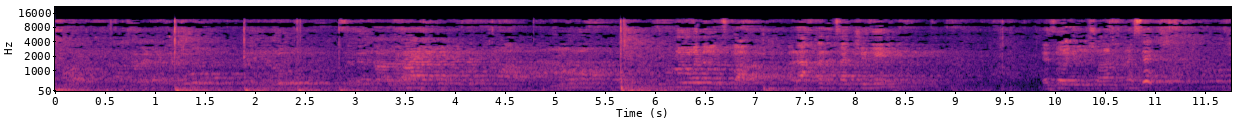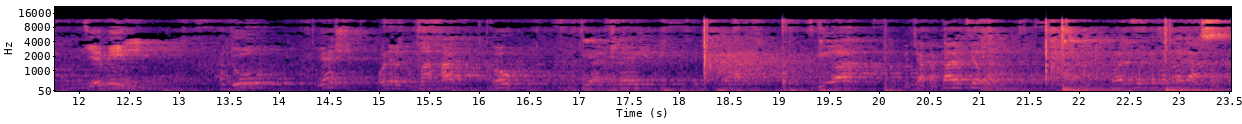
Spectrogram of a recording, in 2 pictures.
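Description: Basketballs bounce on a wooden floor.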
